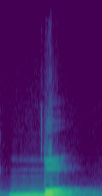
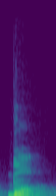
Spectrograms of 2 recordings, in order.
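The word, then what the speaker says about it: ظ: terus nanti diperbaiki ya, pengucapan huruf dha ya, dha ya. Jadi karena tepi lidah mengenai gigi geraham, maka dia lebih berat pengucapannya dha. Tidak langsung do, enggak. Dha. Ya, tertahan Pak Ustadz. Ya, sebelumnya menekan, bukan tertahan sebenarnya. Ya hampir seperti seperti tertahan, tapi dia ditekan dha.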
